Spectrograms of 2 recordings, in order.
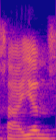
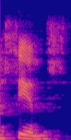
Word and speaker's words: since: di situ ada bacaannya remember bacanya bukan science ya dibacanya Sins kalau since artinya sejak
